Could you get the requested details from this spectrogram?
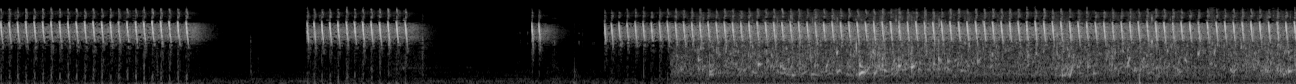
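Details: Bar-winged prinia singing ngebren style as tutor song for other songbirds, alongside splashing water: long runs of fast, evenly pulsed, high buzzy notes, cut by short silences, then one sustained trill over steady trickling water.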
